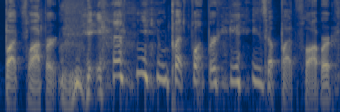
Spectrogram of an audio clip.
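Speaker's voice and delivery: high giggles over the teasing name; giggling tease. Acted. Hope and Smalls giggling at fallen Ollie. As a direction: laugh through it, mocking.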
